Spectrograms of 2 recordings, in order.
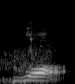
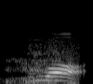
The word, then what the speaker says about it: war: I heard the word war, very specific, it's war. Okay, war. So it's very important that you open your jaw.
